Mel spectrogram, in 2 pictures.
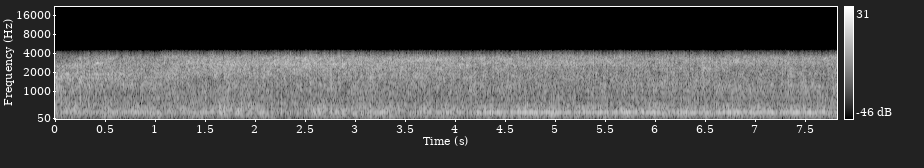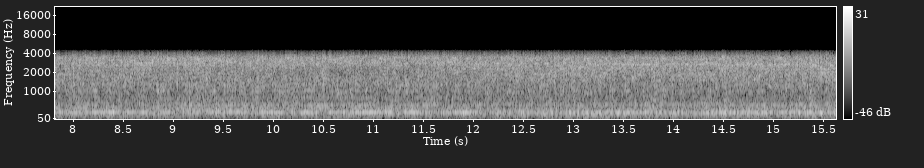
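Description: Car engine idling: a steady low hum under an even hiss.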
